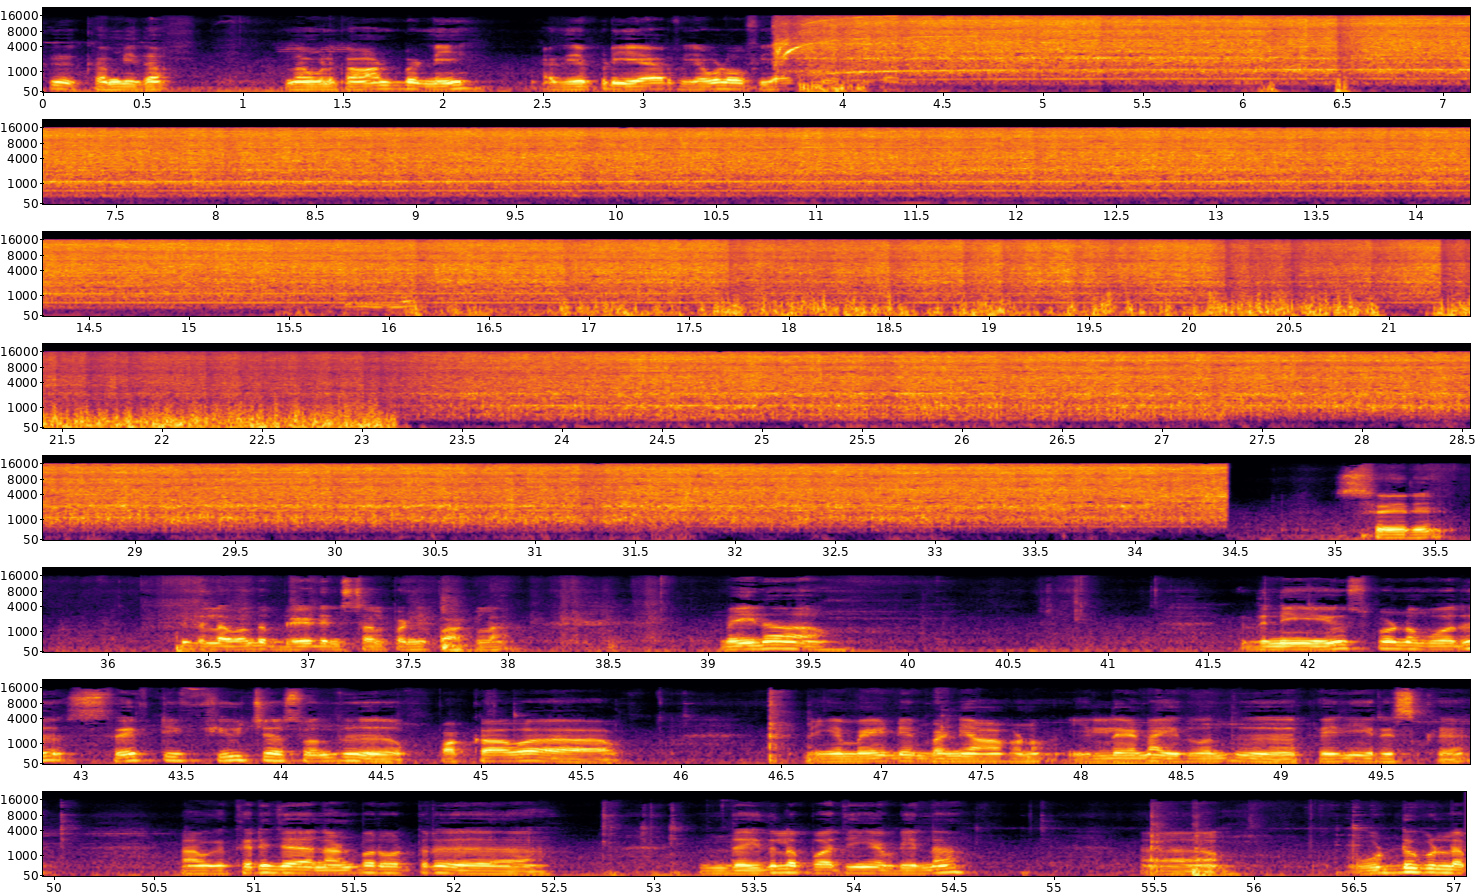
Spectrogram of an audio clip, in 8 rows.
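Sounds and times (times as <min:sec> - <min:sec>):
angle grinder motor whine: 0:03.6 - 0:34.5.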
